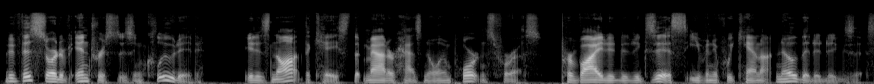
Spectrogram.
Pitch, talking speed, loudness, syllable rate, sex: 90 Hz, 215 wpm, -24 LUFS, 5.6 syllables/s, male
